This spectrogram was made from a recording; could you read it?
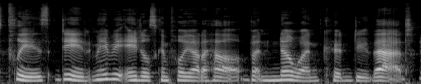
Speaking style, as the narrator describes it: Sam laughs and says

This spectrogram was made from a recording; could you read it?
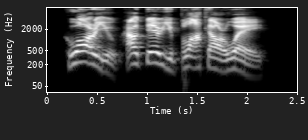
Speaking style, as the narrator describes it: Mustering their courage, they shouted

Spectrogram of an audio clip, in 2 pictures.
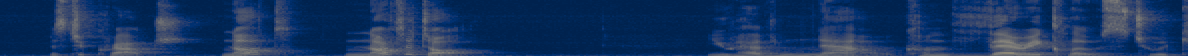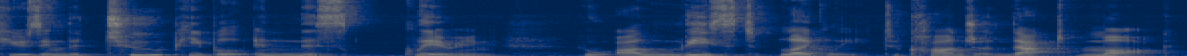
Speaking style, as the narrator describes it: barked Mr

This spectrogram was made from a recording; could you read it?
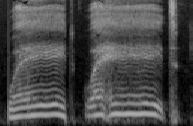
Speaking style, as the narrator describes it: he yelled as the executioner approached

